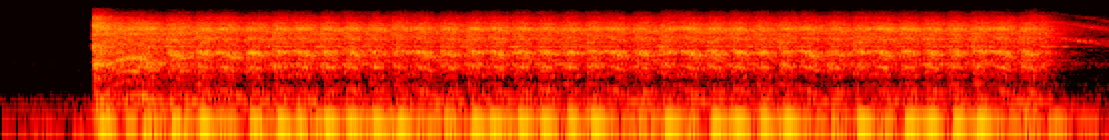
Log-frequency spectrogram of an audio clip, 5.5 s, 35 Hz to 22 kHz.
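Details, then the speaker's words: Jeep TJ with a 5.3 V8 swap, pre-oiled, first start attempt in park with no rear driveshaft: starter cranks steadily at about three pulses a second for five seconds and it never catches; no fuel suspected, and later traced to an unconnected switch-panel head unit. "Oh, we got crankies. I don't hear fuel. All right, we're gonna give it a couple more shots, but I don't think we're getting fuel."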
